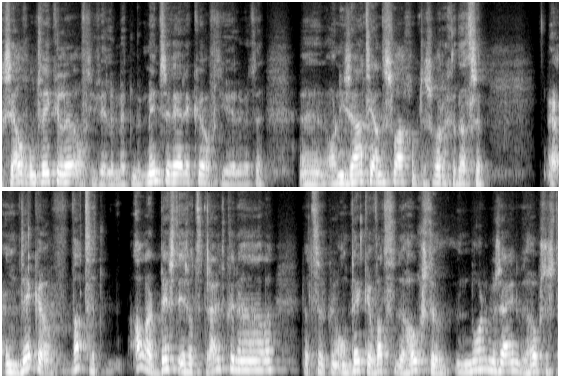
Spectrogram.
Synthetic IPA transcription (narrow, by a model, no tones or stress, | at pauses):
ɪxsɛlˠfɔntʋɪkələɔfdiʋɪlənmɛtmɛmɛnsəʋɛrkəɔfdiʋɪlənmɛtəəɔ̰rɣanizaːtsiaːndəslɑxɔmtəzɔɹɣədɑtsə | ɛɹɔndɛkəʋɑtɦətɑlərbɛstəɪs̬ʋɑtsədərœɥtkɵnənɦaːlənd̥ɑtsəkɵnənɔndɛkənʋɑtdəɦowxstənɔɹmənzɛjnɔvdəɦowxstəst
